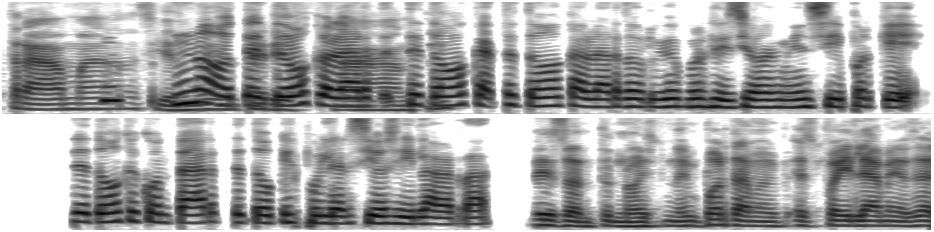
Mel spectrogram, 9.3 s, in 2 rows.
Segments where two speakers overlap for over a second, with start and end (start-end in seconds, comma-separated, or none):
0.8-2.3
